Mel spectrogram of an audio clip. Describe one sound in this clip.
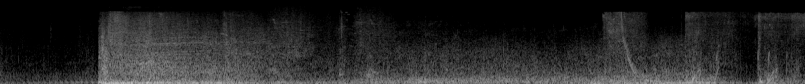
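Wind rushes loudly past during a fall.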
